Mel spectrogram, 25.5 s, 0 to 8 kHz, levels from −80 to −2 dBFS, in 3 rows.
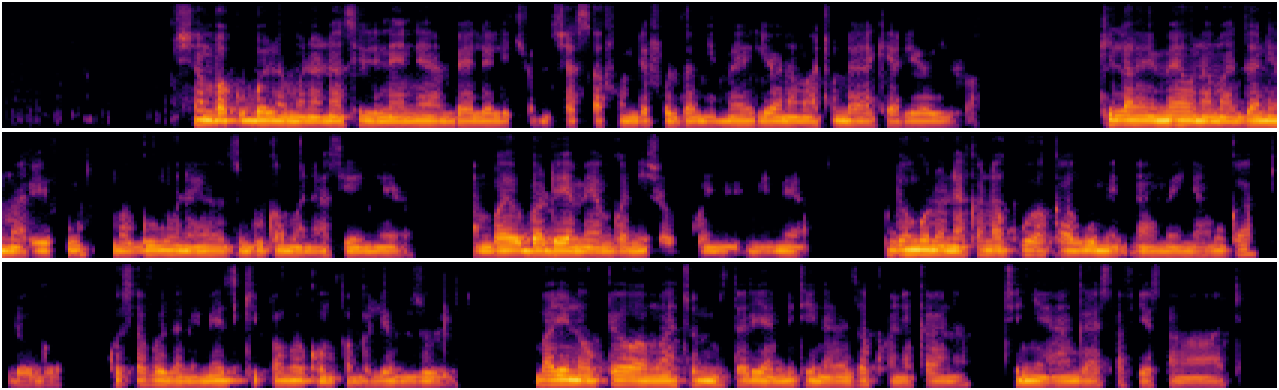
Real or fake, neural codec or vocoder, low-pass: fake; codec, 24 kHz, 3.1 kbps, DualCodec; 7.2 kHz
